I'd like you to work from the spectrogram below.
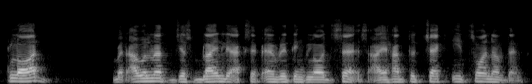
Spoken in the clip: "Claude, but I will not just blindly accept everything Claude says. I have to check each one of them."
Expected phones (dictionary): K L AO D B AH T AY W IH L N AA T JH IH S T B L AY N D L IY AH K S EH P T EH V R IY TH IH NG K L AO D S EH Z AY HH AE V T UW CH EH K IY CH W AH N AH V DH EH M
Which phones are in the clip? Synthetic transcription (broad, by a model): K L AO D B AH T AY W IH L N AA T JH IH S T B L AY N D L IY AH K S EH P T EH V R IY T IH NG K L AO D S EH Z AY HH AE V T UW CH EH K IY CH W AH N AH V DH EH M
